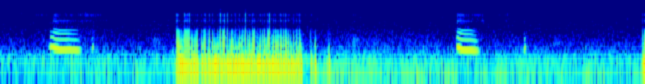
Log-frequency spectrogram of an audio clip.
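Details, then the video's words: Bob, a house cat, snores loudly: one long, rough, rasping breath sits between brief, thin, whistling nasal squeaks in an otherwise quiet room. "Our cat Bob snores so loud!"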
